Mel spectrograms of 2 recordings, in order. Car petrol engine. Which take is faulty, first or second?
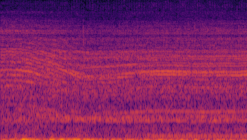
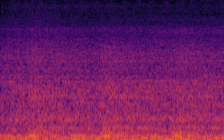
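first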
